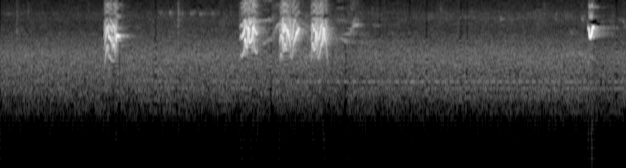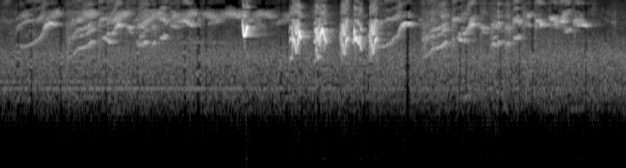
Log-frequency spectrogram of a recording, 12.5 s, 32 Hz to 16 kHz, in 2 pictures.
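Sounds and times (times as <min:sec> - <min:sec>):
orange-fronted yellow finch song: 0:01.0 - 0:03.9, 0:05.0 - 0:12.5.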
